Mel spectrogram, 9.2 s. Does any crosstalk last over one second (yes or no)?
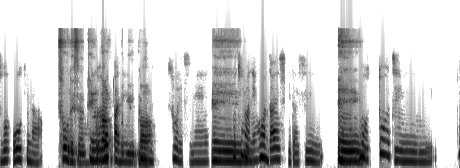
yes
